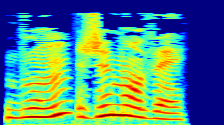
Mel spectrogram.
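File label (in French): "Bon Je m'en vais", French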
